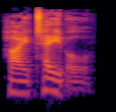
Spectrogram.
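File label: "high table", English, British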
